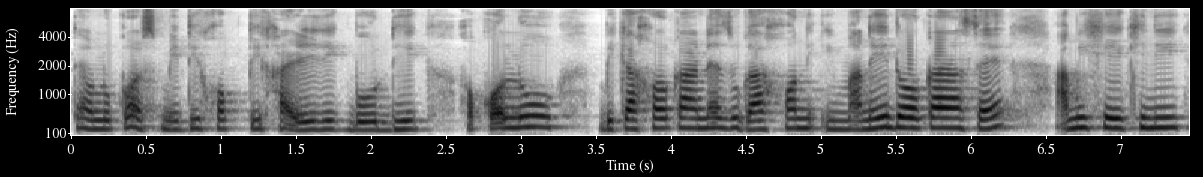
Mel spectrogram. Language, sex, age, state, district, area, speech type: Assamese, female, 30-45, Assam, Biswanath, rural, spontaneous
